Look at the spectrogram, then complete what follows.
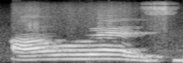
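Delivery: Always drawn out as "aw-wez", L hidden; slow Always, rounded first vowel, falling at the end; dark L demo. Shown as a demonstration. Teacher models it for learners, dark L demo. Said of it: "इसको हम अदा कैसे करेंगे".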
